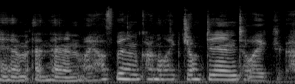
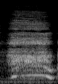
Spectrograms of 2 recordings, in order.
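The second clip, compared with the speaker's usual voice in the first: sharp, high gasp; shocked gasp; 13 semitones higher, 3 dB louder than usual. Retold or imitated. Shocked at being cursed at.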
